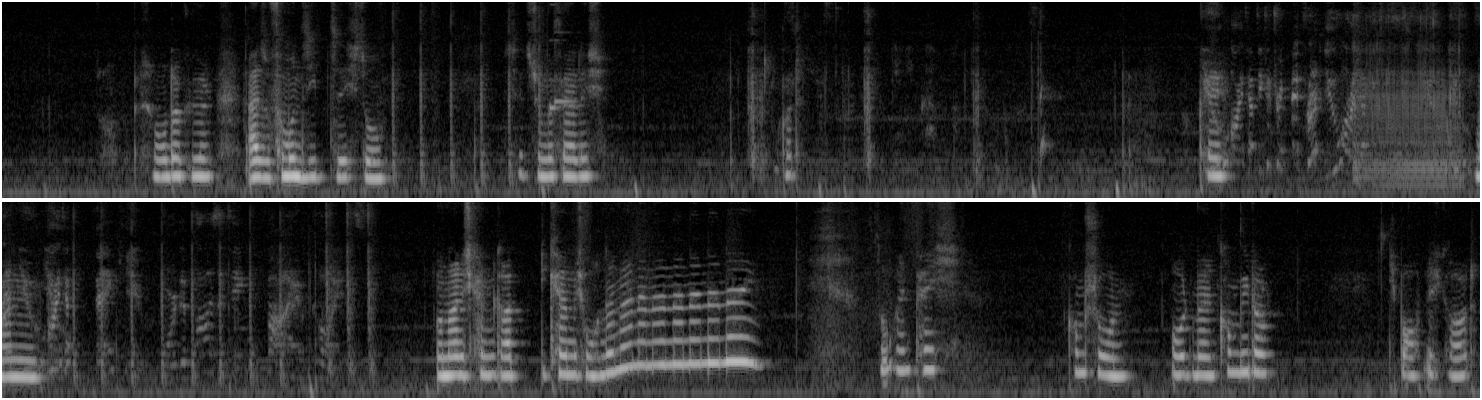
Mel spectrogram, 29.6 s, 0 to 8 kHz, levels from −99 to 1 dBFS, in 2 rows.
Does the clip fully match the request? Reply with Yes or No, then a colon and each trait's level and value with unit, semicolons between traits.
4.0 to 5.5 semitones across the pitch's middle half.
No: average, 3.6 semitones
